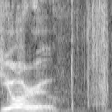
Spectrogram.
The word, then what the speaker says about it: YYXRU: It's pronounced Yoru, but user is taken, so I had to be a little creative.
